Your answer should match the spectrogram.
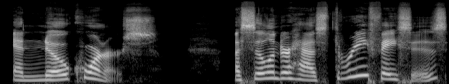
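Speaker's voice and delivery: slow, clear storybook reading; reading to children. Acted. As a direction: read it out slowly for the class. Reading the class book aloud.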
